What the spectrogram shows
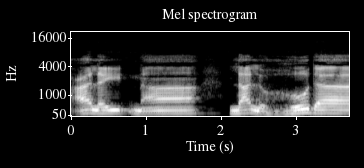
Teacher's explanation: علینا الف مد ہے تو 2 حرکات اس کو لمبا کر کے پڑھیں گے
